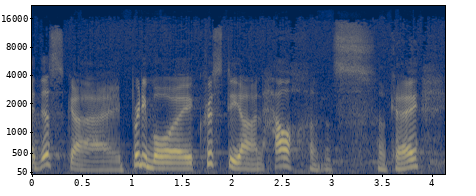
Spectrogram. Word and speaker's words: Huygens: So the first clocks were made by this guy, pretty boy, Christian Huygens, okay? It's not pronounced Huygens, it's pronounced Huygens is the proper way to say it.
